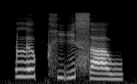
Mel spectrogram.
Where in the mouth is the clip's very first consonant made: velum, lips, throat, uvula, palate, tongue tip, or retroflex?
tongue tip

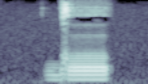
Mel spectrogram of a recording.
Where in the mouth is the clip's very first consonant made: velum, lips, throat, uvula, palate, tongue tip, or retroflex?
velum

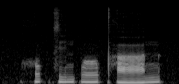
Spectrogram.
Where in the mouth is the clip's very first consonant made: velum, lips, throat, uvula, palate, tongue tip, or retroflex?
throat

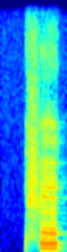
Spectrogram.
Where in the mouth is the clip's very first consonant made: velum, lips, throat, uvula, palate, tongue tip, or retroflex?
lips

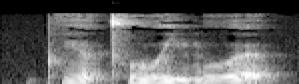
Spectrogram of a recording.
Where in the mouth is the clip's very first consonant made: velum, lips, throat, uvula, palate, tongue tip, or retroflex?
lips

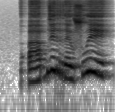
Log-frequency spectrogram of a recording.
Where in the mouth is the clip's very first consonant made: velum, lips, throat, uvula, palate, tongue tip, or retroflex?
throat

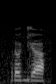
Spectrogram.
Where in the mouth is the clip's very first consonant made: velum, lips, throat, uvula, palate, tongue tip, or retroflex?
tongue tip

